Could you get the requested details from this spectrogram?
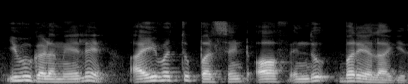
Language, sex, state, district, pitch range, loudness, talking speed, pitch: Kannada, male, Karnataka, Bangalore, 125-180 Hz, -17 LUFS, 105 wpm, 130 Hz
